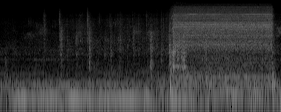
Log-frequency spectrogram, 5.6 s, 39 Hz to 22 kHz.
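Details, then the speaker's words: 2003 Chevy Suburban 5.3L 2WD with suspected fuel issues: after key-on click, a steady buzzing hiss runs about two seconds then cuts off cleanly, normal fuel pump prime heard from inside the vehicle. "so we're listening is for that filled pump to prime it's pretty noticeable go ahead and do it two more times and you can clearly hear that feel pump priming"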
